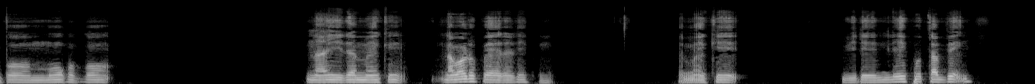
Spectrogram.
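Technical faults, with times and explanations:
Throughout, HE-AAC compression: likely a low-bitrate coder, around 24 kbps, rebuilding treble from copied lower bands; sibilants turn gritty and metallic, nothing above 15.5 kHz.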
